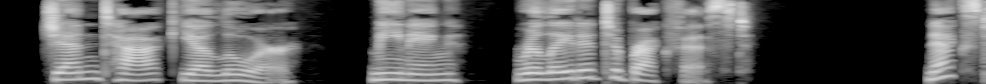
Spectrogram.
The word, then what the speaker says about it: jentacular: you were moving wiins word number six jentacular pronunciation gentac yure meaning related to breakfast next time someone asks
